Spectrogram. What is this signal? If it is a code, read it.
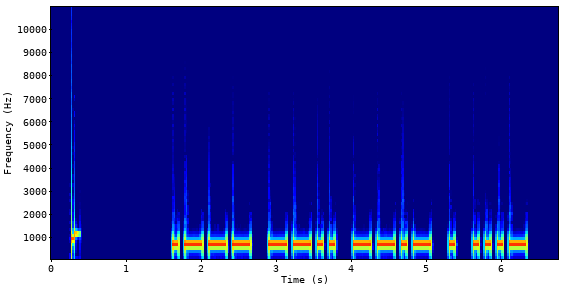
Morse code, heard as a keyed tone, about 15 wpm, 700 Hz. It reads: JZQEV
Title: Code Groups - 5 Letters - 15wpm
